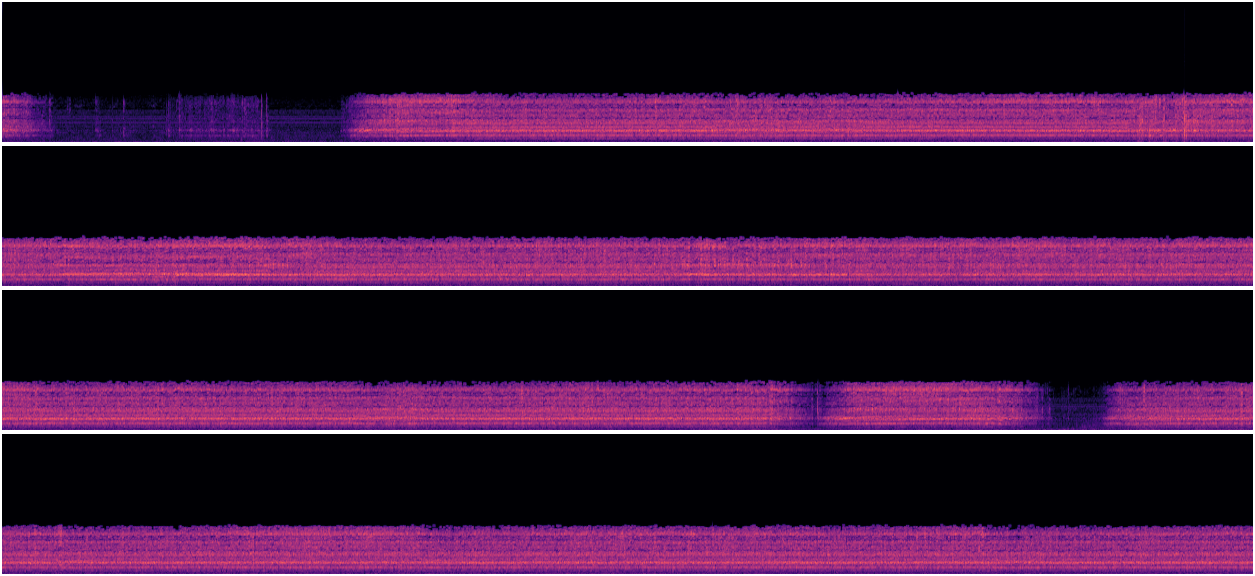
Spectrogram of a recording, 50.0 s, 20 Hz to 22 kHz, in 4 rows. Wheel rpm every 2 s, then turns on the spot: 20, 30, 150, 160, 160, 160, 160, 160, 160, 160, 160, 160, 160, 160, 160, 160, 110, 90, 120, 160, 160, 160, 160, 160, 160.
none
